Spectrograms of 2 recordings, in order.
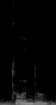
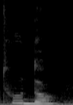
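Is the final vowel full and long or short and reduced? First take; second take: reduced; full. First: The final vowel is short and reduced. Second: The final vowel is a full, long o. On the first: The speaker calls it right. "this word is pronounced tudo" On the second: The speaker calls it wrong. "I see too many people pronouncing it like tudo"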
